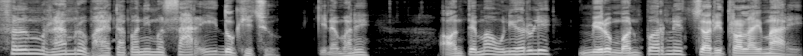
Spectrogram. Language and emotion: Nepali, sad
